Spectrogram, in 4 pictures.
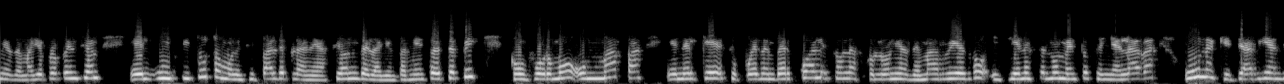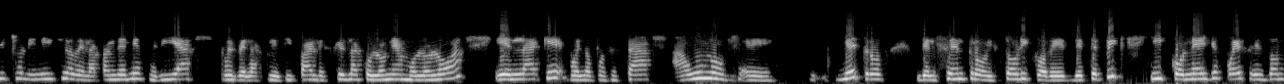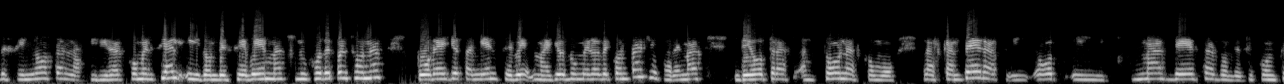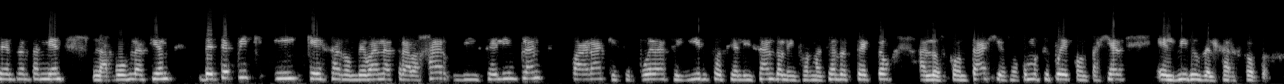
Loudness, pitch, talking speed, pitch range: -17 LUFS, 240 Hz, 175 wpm, 220-260 Hz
